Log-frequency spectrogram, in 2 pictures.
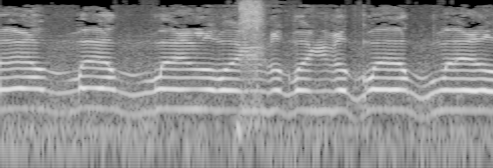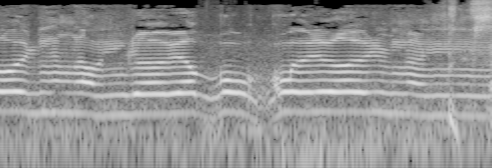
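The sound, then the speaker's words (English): A cat yowls loudly in long, wavering meows whose pitch rises and dips like talking, running almost continuously for about six seconds with a few brief breaks. “And then and my favorite was the cat that says, "I am Fat Billy, the Peter Pan Billy, and I'm gonna pop wheelies."”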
